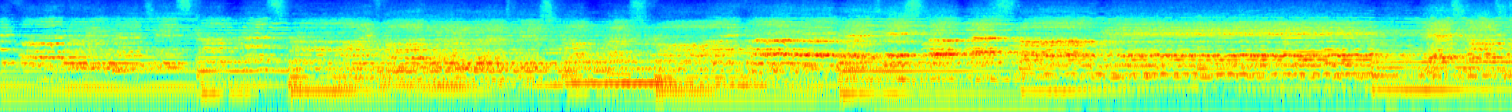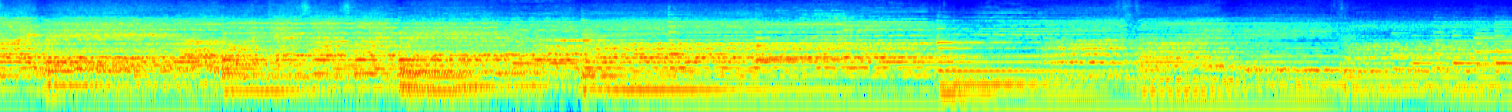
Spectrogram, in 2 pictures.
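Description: Church choir singing a sacred anthem, accompanied by piano and strings, with the voices swelling fuller about a third of the way in.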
